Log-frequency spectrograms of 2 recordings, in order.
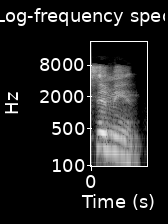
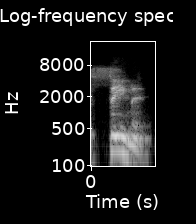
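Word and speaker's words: Siemian: It's Simeon. They're missing two only white people pronounce it Simeon. Us brothers pronounce it Seaman.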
